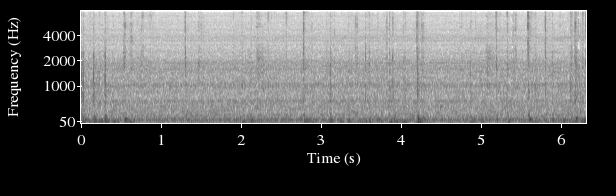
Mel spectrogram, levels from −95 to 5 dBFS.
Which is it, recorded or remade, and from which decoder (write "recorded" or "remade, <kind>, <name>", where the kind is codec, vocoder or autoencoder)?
recorded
